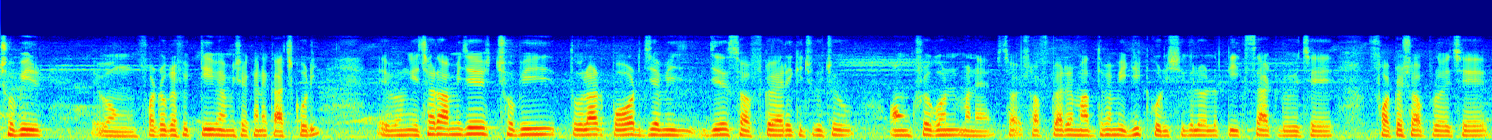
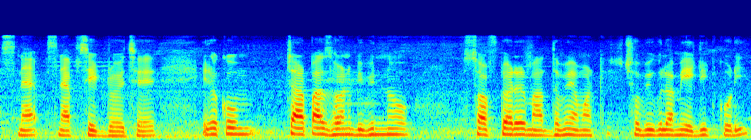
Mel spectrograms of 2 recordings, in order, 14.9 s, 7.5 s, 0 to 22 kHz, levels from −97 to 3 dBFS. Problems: constant background noise, continuous background conversations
